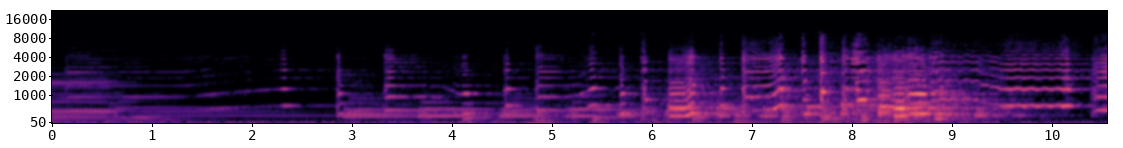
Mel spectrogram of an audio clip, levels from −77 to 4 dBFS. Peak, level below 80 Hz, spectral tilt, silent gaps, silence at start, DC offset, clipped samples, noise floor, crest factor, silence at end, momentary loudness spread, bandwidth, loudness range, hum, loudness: -8 dBFS; -54 dBFS; -4.5 dB/octave; none; 0 s; under 0.1%; under 0.1%; -49 dBFS; 20 dB; 0 s; 21 LU; 10.5 kHz; 17 LU; none; -28 LUFS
